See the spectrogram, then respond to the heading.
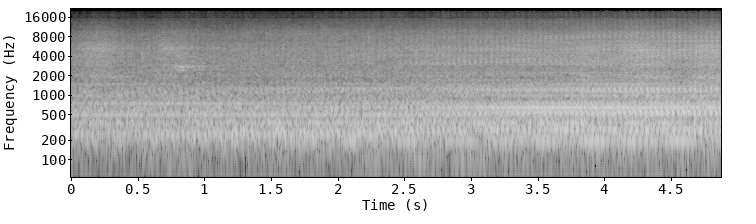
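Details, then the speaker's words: Surface grinding cylinder head: steady hiss of stones cutting, then thin ringing as the wheel passes over steel pre-chambers; normal cut, stones need dressing. "the moment you can hear that cutting you can see the swarf coming off at the back there so that is cutting quite nicely"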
